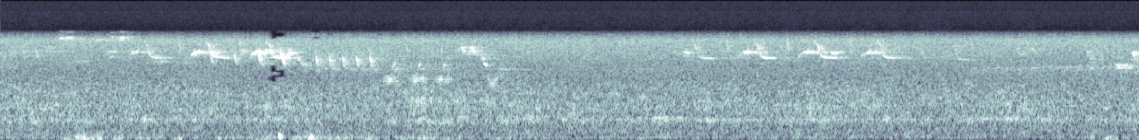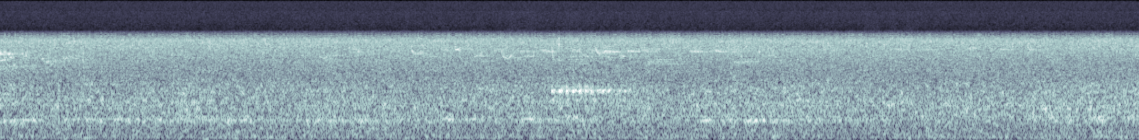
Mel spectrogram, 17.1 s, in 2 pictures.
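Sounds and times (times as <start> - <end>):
songbirds chirping: 0.0 - 16.9.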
